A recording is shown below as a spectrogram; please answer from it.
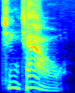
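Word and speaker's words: Tsingtao: chief of mission in chinga chinga like the beer like the beer Nice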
